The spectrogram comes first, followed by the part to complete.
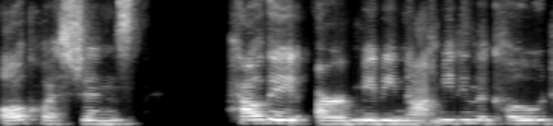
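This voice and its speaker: Flat, monotone intonation carries words delivered at a fairly slow pace. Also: woman. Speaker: advisory council member presenting recommendation. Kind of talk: policy presentation at public meeting.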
